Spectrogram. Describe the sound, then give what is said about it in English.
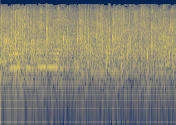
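Audience applause at a live event, called for to honour the evening's host: dense, steady clapping that stays loud and even throughout. “Can we have an applause for him?”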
